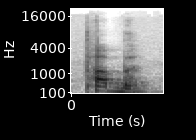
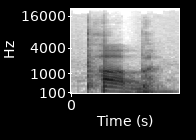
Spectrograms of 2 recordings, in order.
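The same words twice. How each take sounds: First: The final consonant is a soft, swallowed B. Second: The same.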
